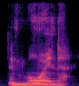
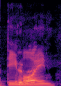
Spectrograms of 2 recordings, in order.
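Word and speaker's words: Des Moines: De Moine, you don't pronounce the S. And like Illinois. So De Moine.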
